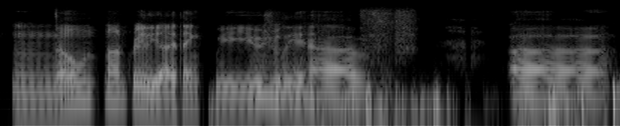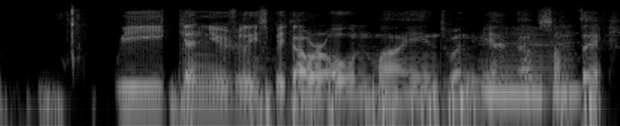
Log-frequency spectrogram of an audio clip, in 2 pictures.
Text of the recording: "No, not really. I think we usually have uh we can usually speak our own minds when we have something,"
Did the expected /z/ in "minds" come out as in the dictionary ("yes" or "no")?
yes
